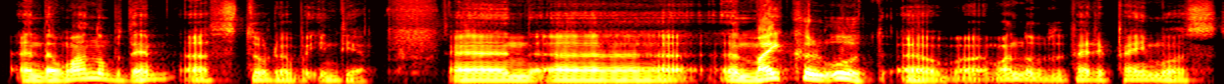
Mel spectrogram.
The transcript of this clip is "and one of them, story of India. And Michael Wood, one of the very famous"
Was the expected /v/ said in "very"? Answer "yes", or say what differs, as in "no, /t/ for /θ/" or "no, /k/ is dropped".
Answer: no, /p/ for /v/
